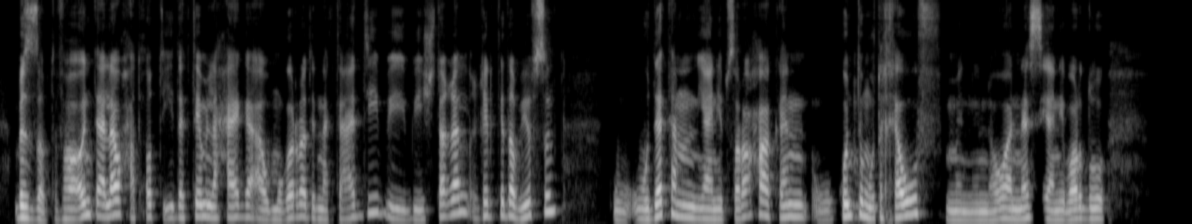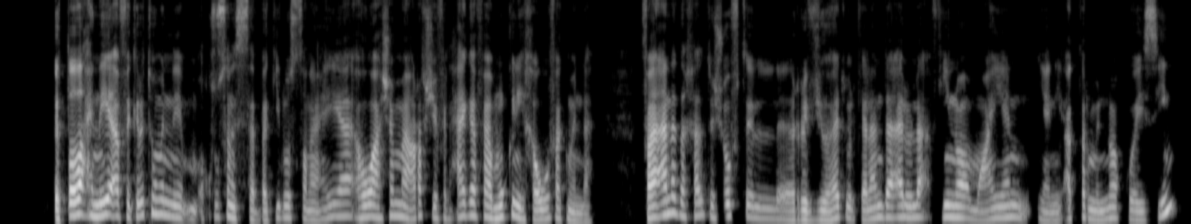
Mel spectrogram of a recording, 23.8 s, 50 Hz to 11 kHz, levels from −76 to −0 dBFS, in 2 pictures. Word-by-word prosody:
بالضبط، 145 -5 +1
فأنت 145 +8 +1
لو 185 +4 +5
هتحُط 175 -3 -7
إيدك 160 +1 -5
تملى 175 -2 0
حاجة 165 +2 -1
أو 135 -1 -2
مجرّد 155 +5 -2
إنَّك 135 -2 -6
تعدّي 180 - -6
ب 220 - -15 0.3
بيشتغل، 180 - -2
غير 190 -1 -5
كده 190 0 -1
بيفصِل 190 - 0 0.6
و 130 +2 -7
وده 175 +7 +4
كان 175 -6 -1
يعني 140 -1 0
بصراحة، 175 +8 0
كان 175 -1 -3
وكنت 135 +10 -2
متخوّف 175 +5 0
من 125 -2 -4
إن 120 0 -3
هو 145 +4 0
الناس 150 +3 +1
يعني 130 -1 -1
برضه 145 +2 -1 1.4
اتّضح 195 +1 +9
إن 180 -1 +4
هي 200 -1 +8
أ - - +6
فكرتهم 185 +4 -1
إن 175 -5 -1
خصوصًا 170 0 -1
السبّاكين 135 0 -2
والصنايعية 160 +3 -2
هو 170 +2 +3
علشان 170 +3 +1
ما 175 - +1
يعرَفش 190 -1 0
في 155 - -9
الحاجة 175 +6 0
فممكن 170 0 +2
يخوّفك 145 +1 0
منّها، 110 -4 -4 0.5
فأنا 195 +8 +7
دخَلت 185 -1 -3
شوفت 175 +2 -4
ال 145 -4 -4
الريفوهات 130 +4 -1
والكلام 145 +1 -1
ده، 165 -1 +2
قالوا 165 -1 +2
لأ، 170 +1 -1
في 170 -1 -1
نوع 160 -2 +3
معيّن، 155 +5 -2
يعني 120 -2 -6
أكتر - - -4
من 130 -1 -1
نوع 155 +2 0
كويسين، 150 - -2
160 Hz, 165 wpm, -24 LUFS, 140-180 Hz, 1.4 s, اتّضح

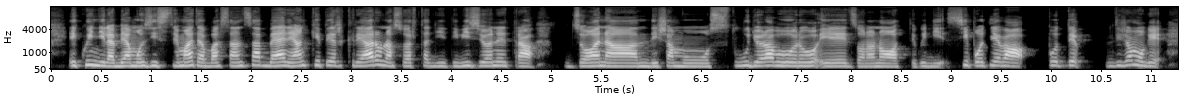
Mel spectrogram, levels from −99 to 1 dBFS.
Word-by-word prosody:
e 225 - -1
quindi 245 -1 +1
le 200 - +6
abbiamo 205 +2 +3
sistemate 215 +2 +1
abbastanza 205 +4 0
bene, 215 -1 +4
anche 240 +4 +1
per 230 -2 -4
creare 215 -1 +1
una 205 -6 0
sorta 205 +1 -7
di 195 0 -9
divisione 210 +2 -4
tra 190 -3 +3 0.4
zona 195 +1 +4
n 195 +1 -5
diciamo, 185 -1 -4
studio 215 +3 -5
lavoro 215 -1 +1
e 190 0 -1
zona 180 +1 -4
notte, 175 -1 -1
quindi, 180 -1 -9
si 250 - -7
poteva 220 -3 +2 0.2
pote 235 0 -6 0.2
diciamo 230 +5 -4
che 200 -2 -2
210 Hz, 155 wpm, -22 LUFS, 195-225 Hz, 0.4 s, le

